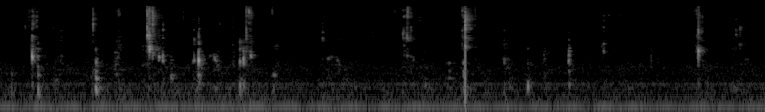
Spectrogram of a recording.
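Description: Quiet mouth sounds of chewing crackers, with scattered sharp clicks and soft crunches; the loudest click comes a little after four and a half seconds in.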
